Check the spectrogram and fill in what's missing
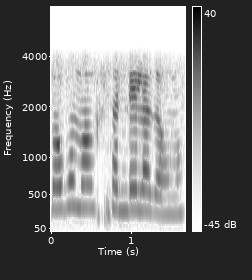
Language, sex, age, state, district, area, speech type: Marathi, female, 45-60, Maharashtra, Akola, rural, conversation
